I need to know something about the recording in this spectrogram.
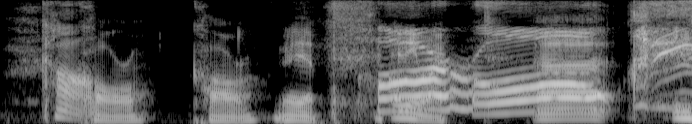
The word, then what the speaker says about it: Carl: Baron okay Carl Baron in America they would not pronounce the r in Carl Carl Carl yeah he s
